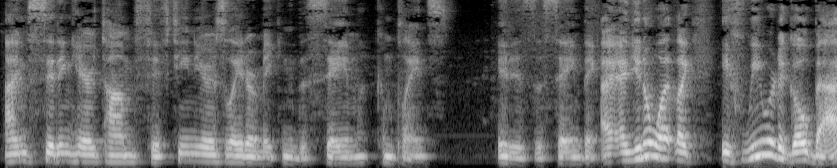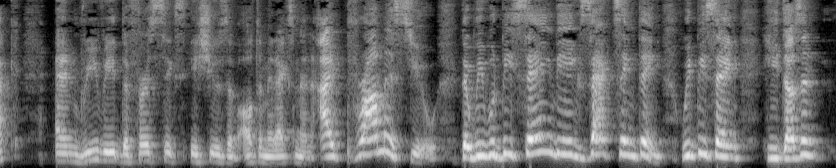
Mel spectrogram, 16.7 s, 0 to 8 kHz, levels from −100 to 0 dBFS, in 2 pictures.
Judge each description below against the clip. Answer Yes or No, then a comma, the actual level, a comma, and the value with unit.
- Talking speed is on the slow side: No, average, 195 wpm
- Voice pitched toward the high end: No, medium, 175 Hz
